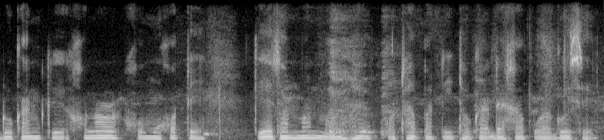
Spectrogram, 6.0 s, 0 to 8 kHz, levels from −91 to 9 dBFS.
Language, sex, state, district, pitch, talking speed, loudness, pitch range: Assamese, male, Assam, Sonitpur, 115 Hz, 100 wpm, -16 LUFS, 110-120 Hz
